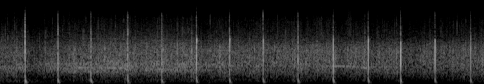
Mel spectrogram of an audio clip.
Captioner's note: cheering and clapping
